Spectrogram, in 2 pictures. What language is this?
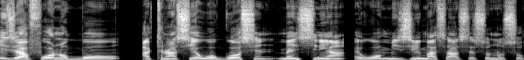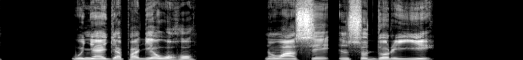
Akan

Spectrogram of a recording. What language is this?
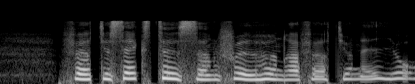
Swedish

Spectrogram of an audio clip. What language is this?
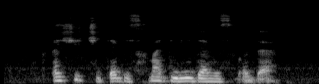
Georgian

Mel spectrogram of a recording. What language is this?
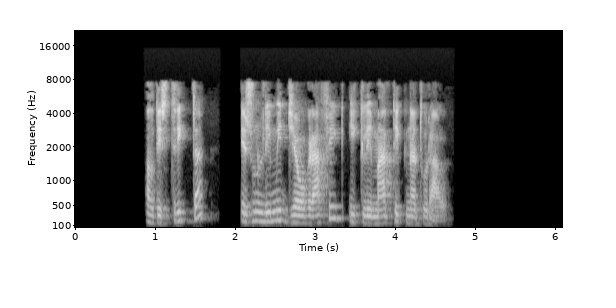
Catalan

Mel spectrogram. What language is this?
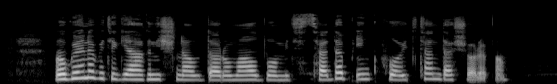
Georgian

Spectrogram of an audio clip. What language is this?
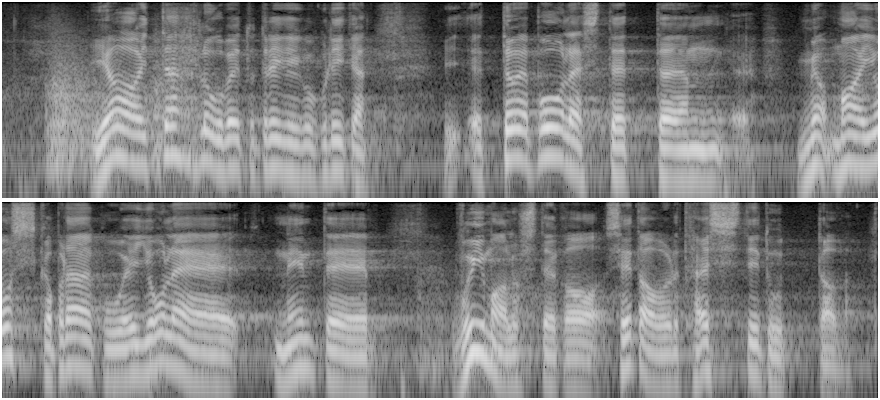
Estonian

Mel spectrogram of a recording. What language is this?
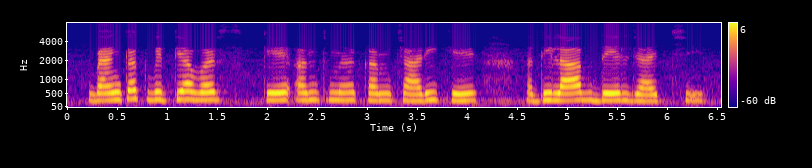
Maithili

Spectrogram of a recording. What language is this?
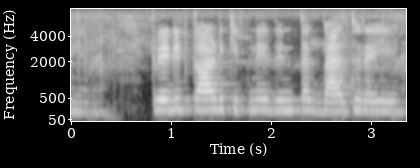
Bhojpuri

